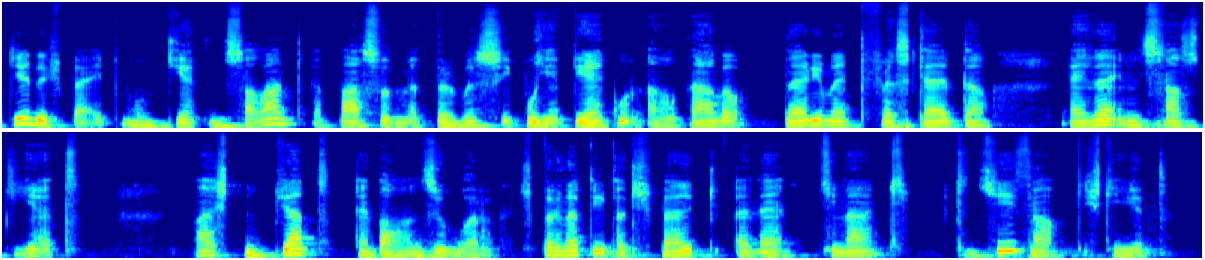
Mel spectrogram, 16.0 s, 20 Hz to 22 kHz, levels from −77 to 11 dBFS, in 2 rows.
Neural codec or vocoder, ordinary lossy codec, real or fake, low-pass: codec, 44.1 kHz, 1.7 kbps, Pupu-Codec; none; fake; none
